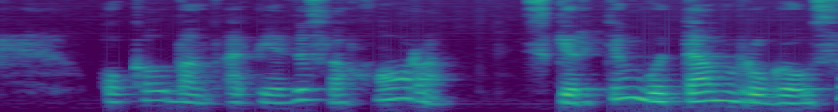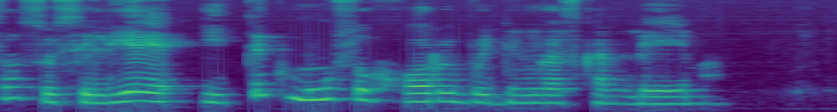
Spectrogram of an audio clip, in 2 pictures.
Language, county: Lithuanian, Vilnius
